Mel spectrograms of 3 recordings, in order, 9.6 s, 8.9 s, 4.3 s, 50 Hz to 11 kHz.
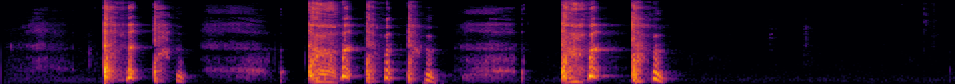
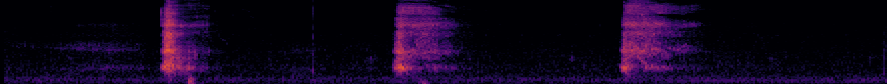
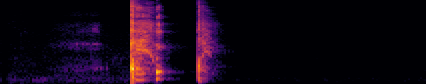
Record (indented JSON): {
  "three_cough_length": "9.6 s",
  "three_cough_amplitude": 32768,
  "three_cough_signal_mean_std_ratio": 0.26,
  "exhalation_length": "8.9 s",
  "exhalation_amplitude": 5791,
  "exhalation_signal_mean_std_ratio": 0.25,
  "cough_length": "4.3 s",
  "cough_amplitude": 32768,
  "cough_signal_mean_std_ratio": 0.16,
  "survey_phase": "beta (2021-08-13 to 2022-03-07)",
  "age": "45-64",
  "gender": "Female",
  "wearing_mask": "No",
  "symptom_cough_any": true,
  "symptom_shortness_of_breath": true,
  "symptom_fatigue": true,
  "symptom_onset": "4 days",
  "smoker_status": "Never smoked",
  "respiratory_condition_asthma": false,
  "respiratory_condition_other": false,
  "recruitment_source": "Test and Trace",
  "submission_delay": "2 days",
  "covid_test_result": "Positive",
  "covid_test_method": "ePCR"
}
